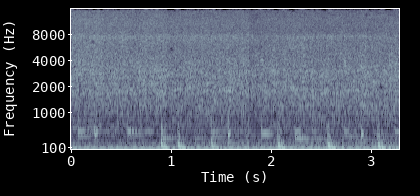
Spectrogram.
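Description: Fried pork tumbling into a hot pan with onions, a loud steady sizzle broken by a run of regular scraping, stirring strokes.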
